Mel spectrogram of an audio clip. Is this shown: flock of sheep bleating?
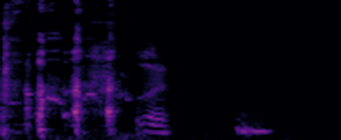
no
